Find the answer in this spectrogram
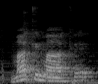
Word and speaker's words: Makemake: penso di pronunci così, Makemake, Gongong, Eris e Sedna. È Makemake e non Makemake perché è un nome di un, cioè un nome hawaiano, ok? Quindi non si pronuncia Makemake ma Makemake.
